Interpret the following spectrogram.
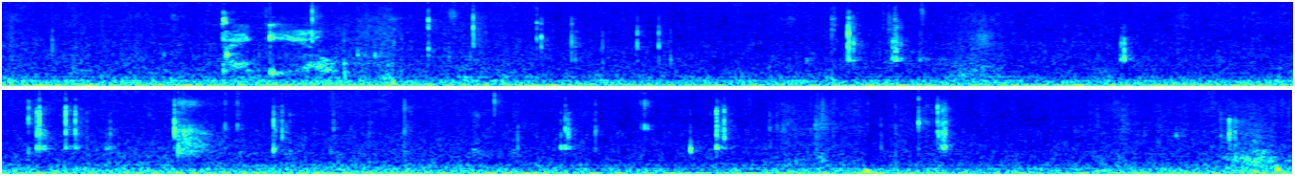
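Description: Scattered small clicks and ticks of a hot glue gun being handled at close range while it misbehaves, over a steady low electrical hum.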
